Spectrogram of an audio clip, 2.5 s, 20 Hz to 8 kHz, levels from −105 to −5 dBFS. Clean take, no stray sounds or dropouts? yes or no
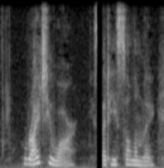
no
